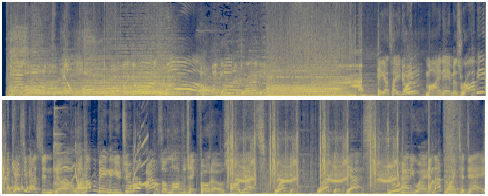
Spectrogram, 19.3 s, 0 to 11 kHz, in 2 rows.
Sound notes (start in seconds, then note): 0.1 dramatic music; 5.4 roars; 17.0 camera clicks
